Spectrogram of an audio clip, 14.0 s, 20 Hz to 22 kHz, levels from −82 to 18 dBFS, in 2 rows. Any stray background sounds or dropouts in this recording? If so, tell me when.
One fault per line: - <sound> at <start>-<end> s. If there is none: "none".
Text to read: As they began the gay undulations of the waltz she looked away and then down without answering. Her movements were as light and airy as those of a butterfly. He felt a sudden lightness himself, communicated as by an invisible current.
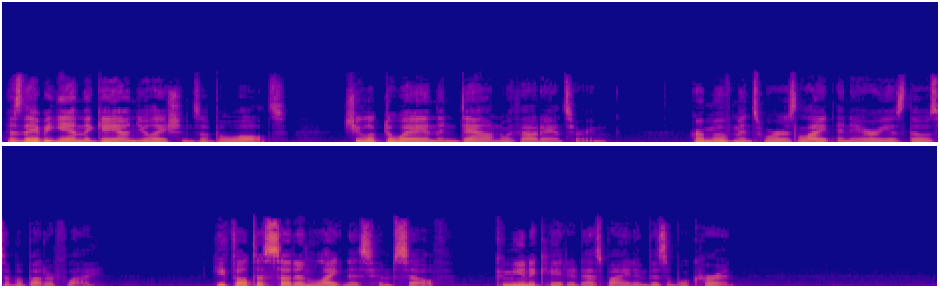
none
